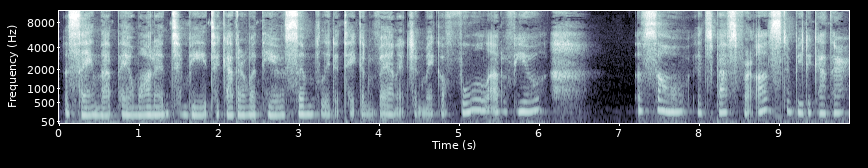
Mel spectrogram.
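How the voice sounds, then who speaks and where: A breathy, whispered voice with a soft crackle, a woman acting as a clingy yandere vampire catgirl. She speaks in a doting, menacingly sweet way, lingering on her words. It is an intimate ASMR roleplay, close on a binaural mic. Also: medium pitch, heavily acted. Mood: possessive, menacing. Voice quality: breathy, mostly unvoiced whisper. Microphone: close binaural ear microphone.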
